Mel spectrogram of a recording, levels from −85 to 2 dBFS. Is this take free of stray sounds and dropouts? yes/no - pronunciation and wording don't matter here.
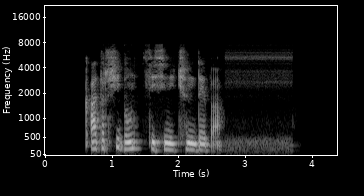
yes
